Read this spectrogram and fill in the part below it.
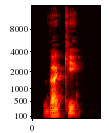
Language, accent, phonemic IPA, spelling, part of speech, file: French, France, /va.ke/, vaquer, verb, LL-Q150 (fra)-vaquer.wav
- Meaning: 1. to vacate 2. to discontinue 3. to busy oneself with, to be occupied with 4. to scurry about looking for food 5. to get down to business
